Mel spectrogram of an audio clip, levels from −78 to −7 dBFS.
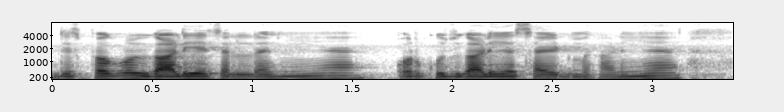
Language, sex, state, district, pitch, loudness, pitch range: Hindi, male, Uttar Pradesh, Shamli, 120 Hz, -22 LUFS, 115-130 Hz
